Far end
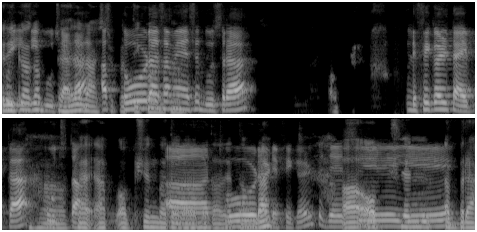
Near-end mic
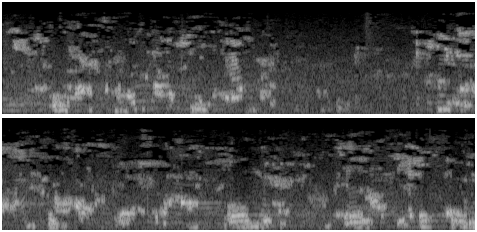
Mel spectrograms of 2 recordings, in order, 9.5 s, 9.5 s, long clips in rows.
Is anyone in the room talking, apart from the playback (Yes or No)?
No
